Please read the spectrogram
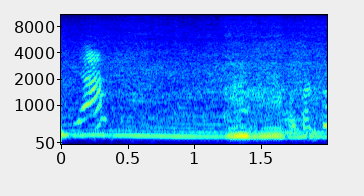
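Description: Opel Astra GSi rally car's four-cylinder engine running steadily on the stage, under spectators' voices, with a short rising whistle near the start.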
